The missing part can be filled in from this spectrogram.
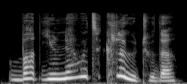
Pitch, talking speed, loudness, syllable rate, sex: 245 Hz, 255 wpm, -14 LUFS, 4.9 syllables/s, female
